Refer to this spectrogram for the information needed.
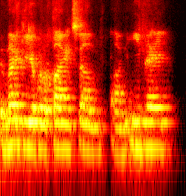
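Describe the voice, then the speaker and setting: A man's fairly high voice carries a dark, mellow tone at a very slow pace. Audible room echo surrounds the recording. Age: 80s+. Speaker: veteran engineer and STEM mentor. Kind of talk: Q&A after a conference talk.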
